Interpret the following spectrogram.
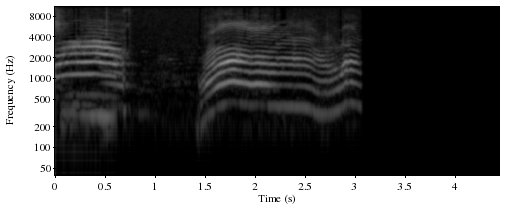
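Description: Tabby cat meowing twice: a short meow, then a longer one that wavers and dips in pitch before the sound cuts off abruptly about three seconds in.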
